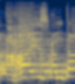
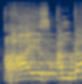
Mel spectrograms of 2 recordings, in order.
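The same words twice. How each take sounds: First: Repeat the question. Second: Umar repeats call. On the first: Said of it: "حضرت عمر نے کیا کہا؟". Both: Retold or imitated.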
